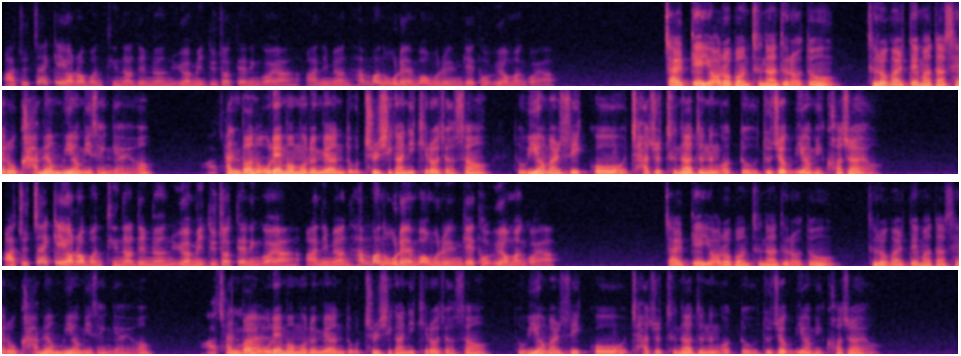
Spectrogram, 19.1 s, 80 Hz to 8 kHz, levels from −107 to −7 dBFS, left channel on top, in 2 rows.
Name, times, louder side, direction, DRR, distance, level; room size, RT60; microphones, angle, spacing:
voice 1, 0.0-5.5 11.6-12.2, right 7 dB, 80° right, 0.3 m, -35 dB
voice 2, 6.6-8.3 8.7-11.1 11.8-14.4 14.7-18.3, left 5 dB, 45° left, 0.3 m, -29 dB
head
